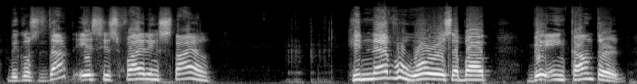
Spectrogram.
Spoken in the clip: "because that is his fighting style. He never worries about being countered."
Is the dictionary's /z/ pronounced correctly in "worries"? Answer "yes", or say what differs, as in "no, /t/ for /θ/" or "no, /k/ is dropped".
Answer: no, /s/ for /z/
